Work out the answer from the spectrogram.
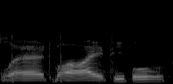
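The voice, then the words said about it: Deep singing voice. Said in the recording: “That deep voice”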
